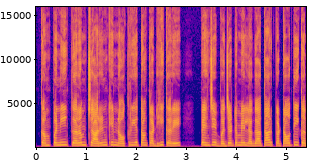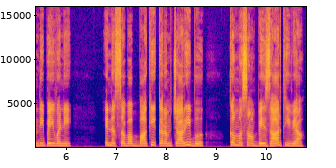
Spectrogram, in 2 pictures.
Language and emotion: Sindhi, sad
